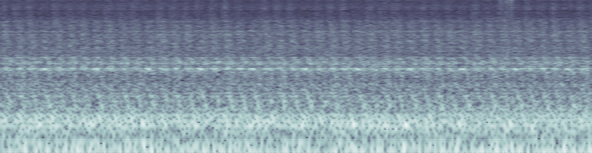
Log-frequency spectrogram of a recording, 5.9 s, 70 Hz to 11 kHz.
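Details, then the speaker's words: 1982 VW Vanagon Westfalia with new battery, glow plugs and starter, chilly day: uneven, labouring cranking about twice a second with no catch; sounds like battery still weak, jumper cables next, later the ground cleaned. "so right now it's turning over but it sounds like the battery's still weak"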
